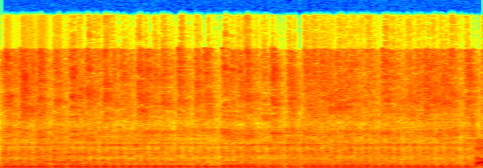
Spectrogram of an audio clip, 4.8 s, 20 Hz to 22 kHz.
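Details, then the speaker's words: Polaris Outlaw 525 quad, sold as needing a carburetor cleaning, idling and blipping in neutral: quick even pops with no knocks or rattles; engine runs smooth and healthy, normal idle and revs. "it runs pretty good sounds really good doesn't sound like anything's wrong with it at all"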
